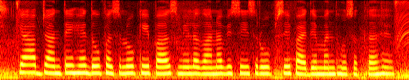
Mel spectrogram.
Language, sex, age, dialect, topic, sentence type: Hindi, female, 46-50, Kanauji Braj Bhasha, agriculture, statement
